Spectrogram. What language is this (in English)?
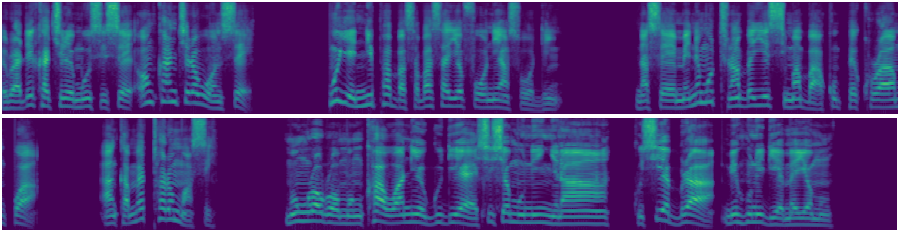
Akan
